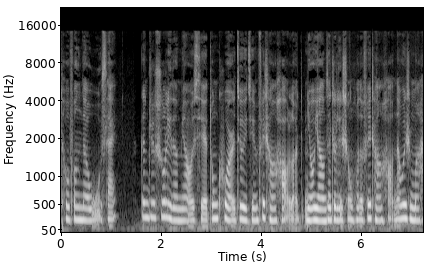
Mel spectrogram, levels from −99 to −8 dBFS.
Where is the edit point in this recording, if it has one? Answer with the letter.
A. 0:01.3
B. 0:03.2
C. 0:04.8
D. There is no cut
C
